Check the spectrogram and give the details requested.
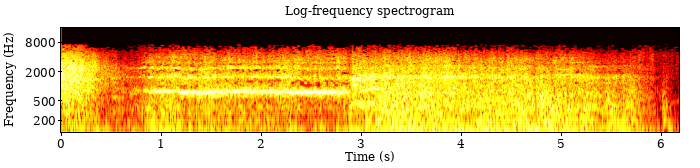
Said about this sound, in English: The car started along the road once again and I took a wild shot.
